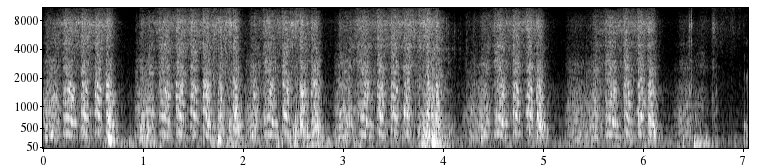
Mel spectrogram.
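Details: 1995 BMW 318is: starter spins the engine in repeated pulsing whirs but it never catches; cranks but won't start, cause unknown.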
